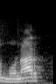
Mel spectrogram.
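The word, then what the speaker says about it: monarch: मोनार्क बोल रहे हैं हम ना कि मोनार्च बोल रहे हैं। तो मोनार्क इसको हम जब प्लुरल करेंगे तो ई एस नहीं जोड़ेंगे।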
